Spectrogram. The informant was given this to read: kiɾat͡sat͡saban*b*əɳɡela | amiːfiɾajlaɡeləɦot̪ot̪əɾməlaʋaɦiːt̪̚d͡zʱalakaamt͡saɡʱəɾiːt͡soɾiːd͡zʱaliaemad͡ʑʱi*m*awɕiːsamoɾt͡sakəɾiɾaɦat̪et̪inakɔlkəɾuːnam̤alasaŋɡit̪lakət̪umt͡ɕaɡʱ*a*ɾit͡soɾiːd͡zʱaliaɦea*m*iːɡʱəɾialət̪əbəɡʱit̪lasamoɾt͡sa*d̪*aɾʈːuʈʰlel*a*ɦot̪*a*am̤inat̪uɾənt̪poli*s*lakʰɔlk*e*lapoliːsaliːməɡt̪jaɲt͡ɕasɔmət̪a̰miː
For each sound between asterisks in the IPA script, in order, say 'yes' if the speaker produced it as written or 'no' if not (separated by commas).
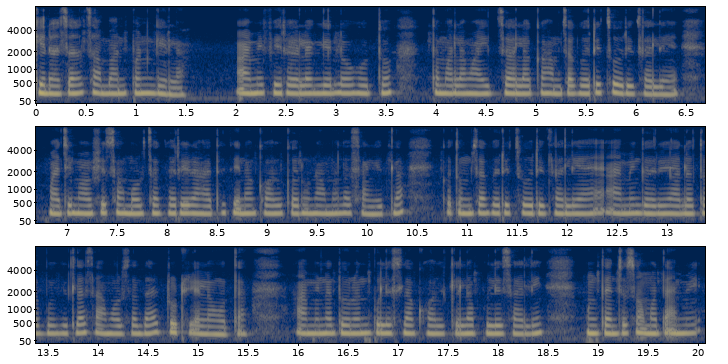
no, yes, no, yes, yes, yes, yes, yes, yes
